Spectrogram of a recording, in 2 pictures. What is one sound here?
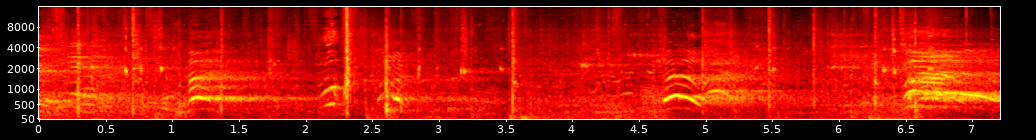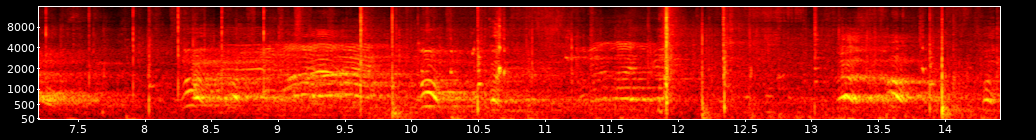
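Sneakers squeak sharply on a court floor in an echoing hall.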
